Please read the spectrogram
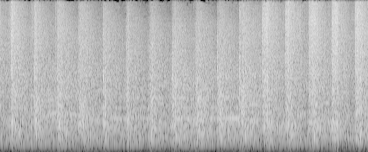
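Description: A drum beating a fast, even rhythm, about three to four strikes a second, with voices singing along to the beat for the dancers.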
